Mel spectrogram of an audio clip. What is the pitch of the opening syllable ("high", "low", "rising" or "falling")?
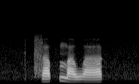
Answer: rising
